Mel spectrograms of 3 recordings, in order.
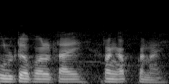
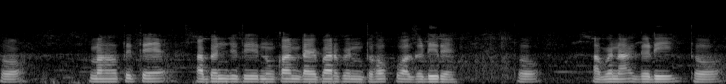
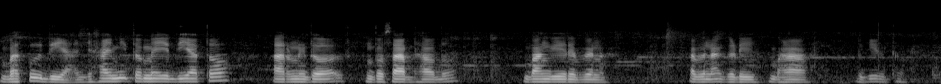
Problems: background sounds at intervals, background conversations at intervals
